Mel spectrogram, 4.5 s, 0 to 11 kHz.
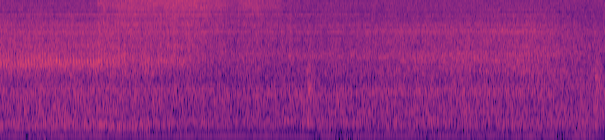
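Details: Old eMachines/Acer desktop upgraded to AMD Ryzen 3 2200G, board can't control 3-pin fans: steady loud airy whoosh with a low hum and no speed change; rear case fan stuck running wide open on a 3-pin header.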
